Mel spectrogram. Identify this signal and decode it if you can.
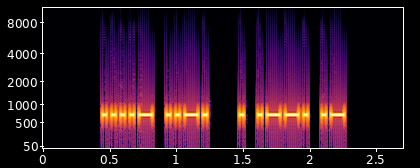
Morse code, heard as a keyed tone, about 36 wpm, 700 Hz. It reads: 4F EPA
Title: Field Day Exchanges - 35wpm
